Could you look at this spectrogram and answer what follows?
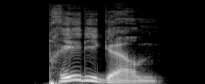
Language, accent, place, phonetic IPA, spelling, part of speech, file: German, Germany, Berlin, [ˈpʁeːdɪɡɐn], Predigern, noun, De-Predigern.ogg
- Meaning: dative plural of Prediger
